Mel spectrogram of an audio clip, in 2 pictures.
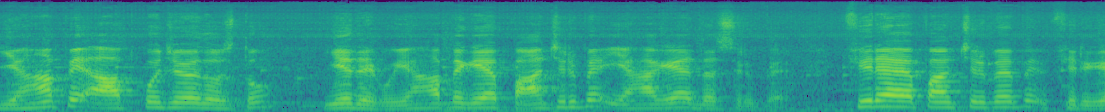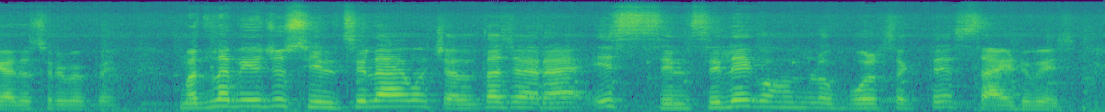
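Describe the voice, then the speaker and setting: Music in the background behind a man's high-pitched voice, moderate in pace with ordinary pitch variation. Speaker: trading educator. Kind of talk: tutorial. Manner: casual, repetitive explaining.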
